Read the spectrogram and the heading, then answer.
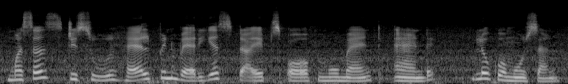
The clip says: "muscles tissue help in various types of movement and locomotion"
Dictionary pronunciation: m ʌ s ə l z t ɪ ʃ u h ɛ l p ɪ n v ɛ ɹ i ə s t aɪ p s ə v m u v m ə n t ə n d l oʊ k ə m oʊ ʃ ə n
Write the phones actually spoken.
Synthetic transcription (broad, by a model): m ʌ s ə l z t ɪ s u h ɛ l p ɪ n v ɛ ɹ i ə s t aɪ p s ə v m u m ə n t ə n d l oʊ k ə m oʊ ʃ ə n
